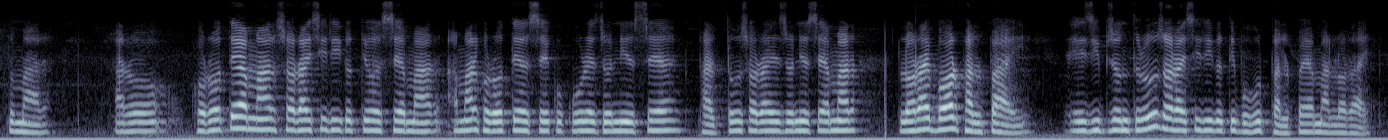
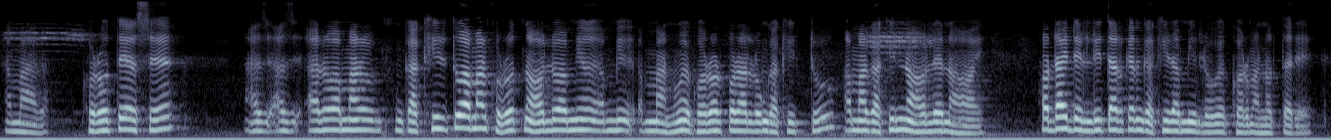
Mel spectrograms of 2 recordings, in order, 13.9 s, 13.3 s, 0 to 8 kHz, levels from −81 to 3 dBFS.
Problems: background sounds at intervals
